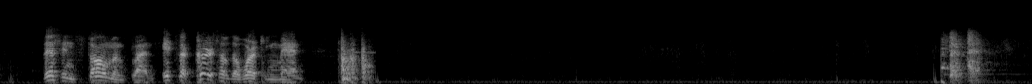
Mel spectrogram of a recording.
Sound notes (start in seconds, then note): 3.4 cup thuds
